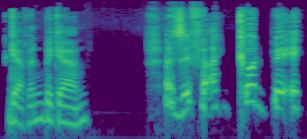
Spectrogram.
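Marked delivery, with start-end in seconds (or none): 1.6-3.0 high, strained croak of reproach. A narrator's reading. Sick mother reproaching her son, croaking. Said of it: "their mother croaked".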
